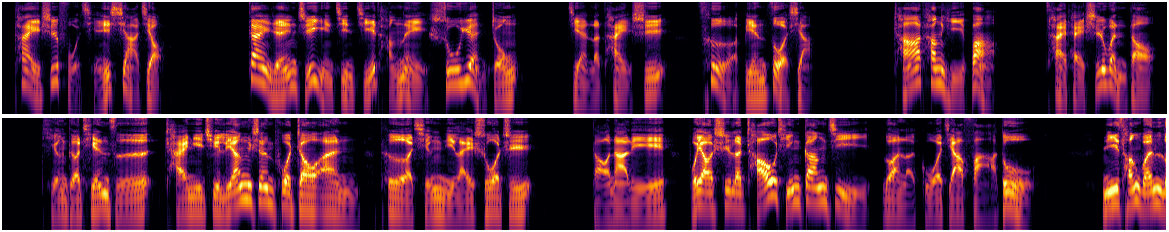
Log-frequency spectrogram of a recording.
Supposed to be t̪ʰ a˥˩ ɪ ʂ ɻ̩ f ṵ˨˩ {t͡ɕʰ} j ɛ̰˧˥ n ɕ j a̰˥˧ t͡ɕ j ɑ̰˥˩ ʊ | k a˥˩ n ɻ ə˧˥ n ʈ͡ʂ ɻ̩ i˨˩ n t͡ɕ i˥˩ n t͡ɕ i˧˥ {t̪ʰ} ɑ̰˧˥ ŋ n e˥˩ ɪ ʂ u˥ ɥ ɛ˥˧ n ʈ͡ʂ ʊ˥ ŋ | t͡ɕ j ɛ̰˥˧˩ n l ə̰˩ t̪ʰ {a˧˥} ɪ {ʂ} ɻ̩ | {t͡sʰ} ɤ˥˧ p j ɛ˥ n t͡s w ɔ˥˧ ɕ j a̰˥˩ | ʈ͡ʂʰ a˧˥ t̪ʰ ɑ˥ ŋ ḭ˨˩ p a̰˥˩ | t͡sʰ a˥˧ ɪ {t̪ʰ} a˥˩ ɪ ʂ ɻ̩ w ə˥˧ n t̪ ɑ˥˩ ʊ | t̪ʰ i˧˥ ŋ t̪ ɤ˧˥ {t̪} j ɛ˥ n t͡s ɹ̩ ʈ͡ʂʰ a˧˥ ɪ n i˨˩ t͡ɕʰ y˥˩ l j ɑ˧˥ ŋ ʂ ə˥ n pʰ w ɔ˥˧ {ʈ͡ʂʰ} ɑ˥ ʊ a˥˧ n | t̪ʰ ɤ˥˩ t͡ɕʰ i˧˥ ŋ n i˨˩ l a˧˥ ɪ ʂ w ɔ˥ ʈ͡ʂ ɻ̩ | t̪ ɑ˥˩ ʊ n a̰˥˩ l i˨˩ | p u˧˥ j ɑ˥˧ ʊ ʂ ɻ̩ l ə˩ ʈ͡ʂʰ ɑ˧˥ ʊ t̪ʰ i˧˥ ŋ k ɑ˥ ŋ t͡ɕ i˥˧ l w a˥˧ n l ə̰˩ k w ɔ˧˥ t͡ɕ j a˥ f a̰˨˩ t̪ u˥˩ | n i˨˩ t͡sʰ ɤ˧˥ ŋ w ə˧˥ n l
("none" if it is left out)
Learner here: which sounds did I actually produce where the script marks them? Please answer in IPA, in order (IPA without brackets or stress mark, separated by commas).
t͡ɕʰ, t̪ʰ, a˥˩, ʂ, t͡sʰ, t̪ʰ, t̪ʰ, ʈ͡ʂ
